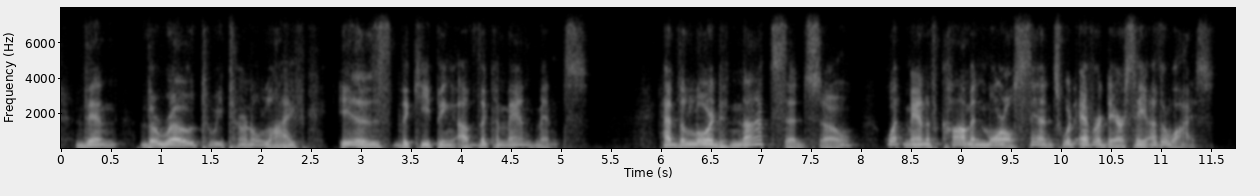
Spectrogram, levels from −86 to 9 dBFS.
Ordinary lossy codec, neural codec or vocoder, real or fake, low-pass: Opus, 16 kbps; none; real; 7.2 kHz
